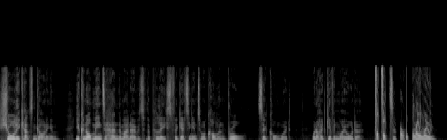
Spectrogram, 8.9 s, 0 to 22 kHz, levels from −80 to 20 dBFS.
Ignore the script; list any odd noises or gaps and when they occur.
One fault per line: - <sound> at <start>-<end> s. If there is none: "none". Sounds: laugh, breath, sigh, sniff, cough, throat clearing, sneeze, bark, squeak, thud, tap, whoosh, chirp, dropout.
- chirp at 7.5-8.7 s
